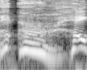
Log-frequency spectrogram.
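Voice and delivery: ordinary delivery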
